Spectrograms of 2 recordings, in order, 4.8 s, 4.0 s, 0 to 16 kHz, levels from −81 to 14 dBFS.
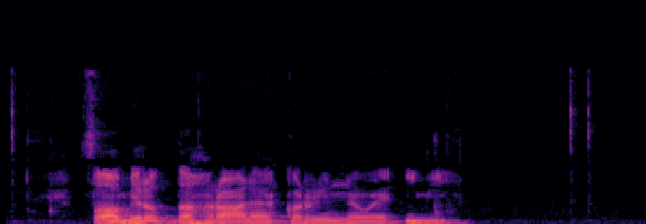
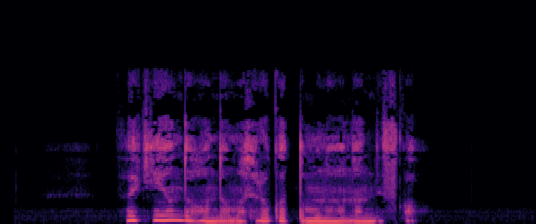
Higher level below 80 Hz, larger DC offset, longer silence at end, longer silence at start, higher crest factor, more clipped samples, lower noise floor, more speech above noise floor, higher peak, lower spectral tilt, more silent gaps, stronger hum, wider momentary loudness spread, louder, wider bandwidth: first, -58 dBFS vs -74 dBFS; neither; first, 1.35 s vs 0.9 s; second, 0.65 s vs 0.95 s; about the same, 20 dB vs 20 dB; neither; about the same, -67 dBFS vs -69 dBFS; about the same, 45 dB vs 45 dB; first, -4 dBFS vs -8 dBFS; first, -7 dB/octave vs -3.5 dB/octave; neither; neither; about the same, 9 LU vs 9 LU; first, -22 LUFS vs -25 LUFS; about the same, 11.5 kHz vs 11.5 kHz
